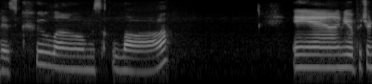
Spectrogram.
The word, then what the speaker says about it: Coulomb: going to talk about Coulomb's law that's pronounced Coulomb like ku like you're a pigeon Lum like it doesn't even have a B in it Coulomb Coulomb's law and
